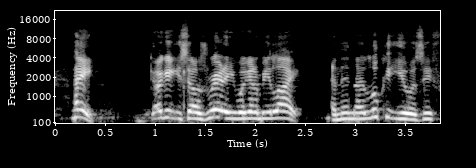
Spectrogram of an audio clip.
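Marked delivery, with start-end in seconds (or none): 0.1-2.4 mock urgent, rushed yelling. Retelling calling the kids away from the television again: imitating own yelling. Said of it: "You go zero to a hundred".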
